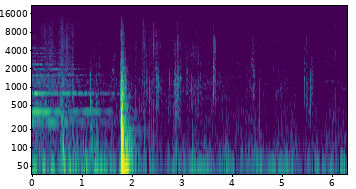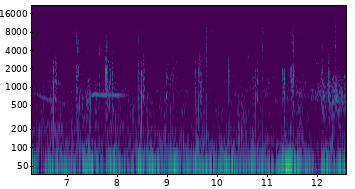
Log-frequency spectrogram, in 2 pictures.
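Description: Music fades out, then an SUV door is shut with one loud thunk, followed by footsteps walking steadily on asphalt.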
